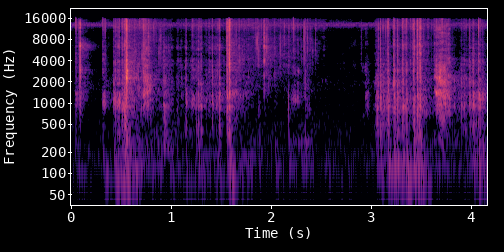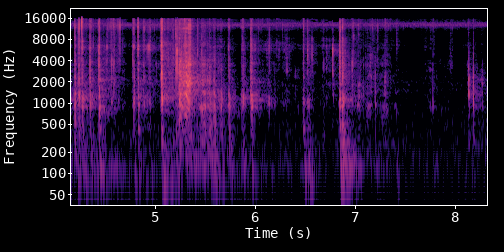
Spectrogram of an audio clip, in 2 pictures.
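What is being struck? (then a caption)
Soap bar scraped with a knife blade. A utility knife blade scrapes repeatedly across a small, solid, dry white-orange soap bar, breaking off curls of soap. Each pass makes a dry, bright, crackling scratch, like crisp tearing, with sharp snaps in between. A brief near-silent pause interrupts the quiet scraping before it continues.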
